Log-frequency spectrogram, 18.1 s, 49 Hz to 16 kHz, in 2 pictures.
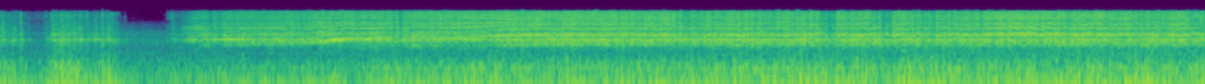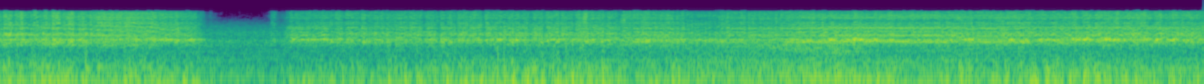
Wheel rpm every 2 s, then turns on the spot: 50, 160, 200, 200, 190, 70, 110, 110, 90.
none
